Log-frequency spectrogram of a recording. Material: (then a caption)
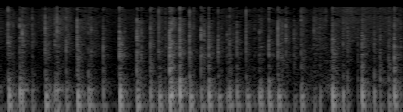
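Cardboard. Fast fingertip and fingernail tapping across the top and side of a large, closed cardboard product box. The result is a rapid, continuous stream of short, dull, hollow taps with a low body that die away almost at once. Occasional brighter nail clicks cut through the quiet, steady patter.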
